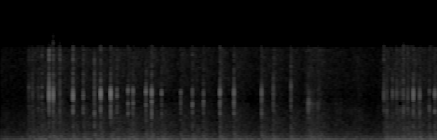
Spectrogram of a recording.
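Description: Fingers and a thumbnail squeeze, rub and scratch the woven nylon braid of a coiled green airbrush air hose. The result is a quiet run of quick, crisp, high scratchy clicks, like light typing, with a short lull near the end before they resume. A faint steady low hum sits underneath.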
